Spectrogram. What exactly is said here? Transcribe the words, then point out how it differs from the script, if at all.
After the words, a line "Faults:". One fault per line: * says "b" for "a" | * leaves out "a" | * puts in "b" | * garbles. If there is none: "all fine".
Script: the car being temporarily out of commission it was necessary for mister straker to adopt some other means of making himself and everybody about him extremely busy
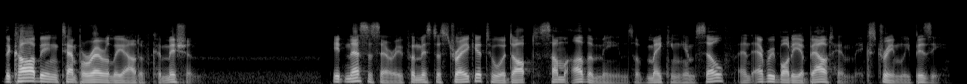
the car being temporarily out of commission it necessary for mister straker to adopt some other means of making himself and everybody about him extremely busy
Faults:
* leaves out "was"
